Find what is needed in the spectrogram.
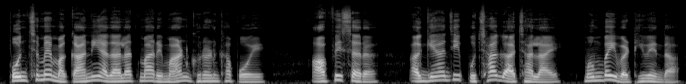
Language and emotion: Sindhi, neutral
